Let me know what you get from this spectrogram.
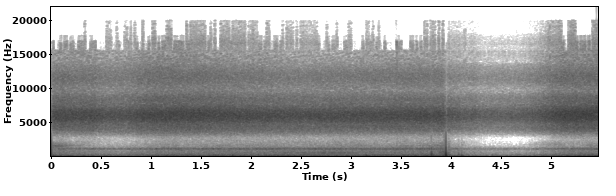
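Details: Cicadas recorded by phone during a Rotary meeting in Cape Girardeau, Missouri, on 4 June 2015: a dense, continuous high hissing drone that holds steady, with one sharp click near the end and a faint low rumble beneath.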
